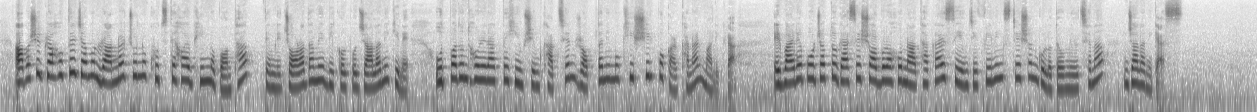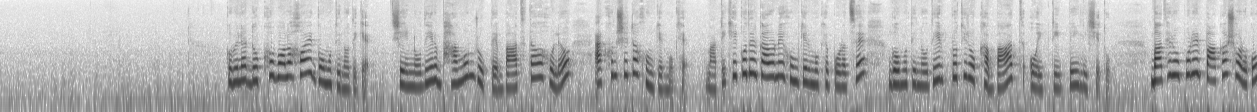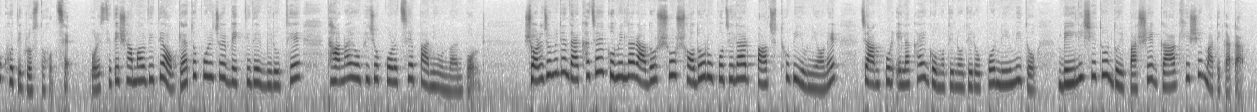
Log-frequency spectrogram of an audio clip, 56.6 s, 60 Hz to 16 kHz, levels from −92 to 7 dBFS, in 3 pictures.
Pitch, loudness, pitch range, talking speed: 285 Hz, -24 LUFS, 235-330 Hz, 120 wpm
